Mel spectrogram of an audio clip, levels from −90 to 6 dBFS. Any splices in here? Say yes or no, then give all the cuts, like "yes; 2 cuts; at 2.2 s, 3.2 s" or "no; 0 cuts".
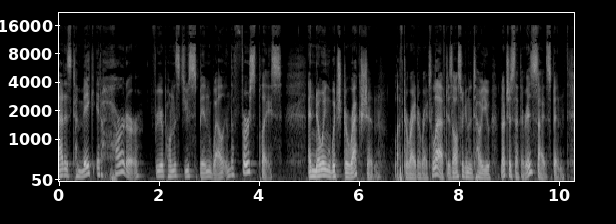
yes; 1 cut; at 4.9 s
